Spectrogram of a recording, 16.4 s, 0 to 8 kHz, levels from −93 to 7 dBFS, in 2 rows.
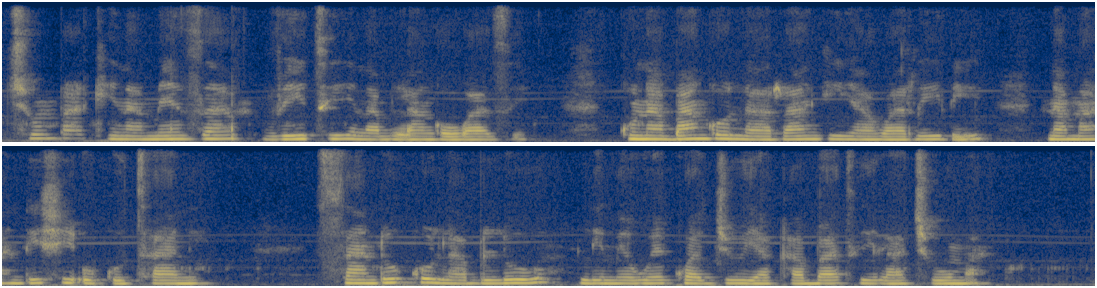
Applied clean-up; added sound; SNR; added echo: none; none; none; none.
